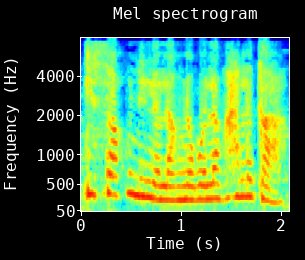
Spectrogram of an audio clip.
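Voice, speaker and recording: Woman playing a high-voiced timid orphan teenage girl. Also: fast, natural voice. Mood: sad, wistful. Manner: plaintive, polite, emotional. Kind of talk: Filipino radio drama acting. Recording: muffled, music underneath.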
